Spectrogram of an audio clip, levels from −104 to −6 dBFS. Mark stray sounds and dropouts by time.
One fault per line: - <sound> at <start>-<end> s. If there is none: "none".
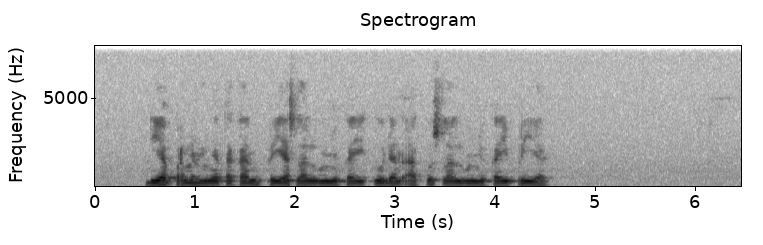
none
